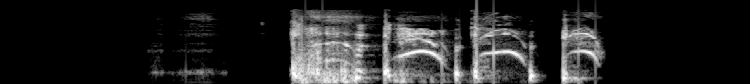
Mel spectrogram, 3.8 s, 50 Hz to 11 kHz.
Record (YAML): three_cough_length: 3.8 s
three_cough_amplitude: 30672
three_cough_signal_mean_std_ratio: 0.44
survey_phase: beta (2021-08-13 to 2022-03-07)
age: 18-44
gender: Male
wearing_mask: 'No'
symptom_cough_any: true
symptom_runny_or_blocked_nose: true
symptom_shortness_of_breath: true
symptom_sore_throat: true
symptom_diarrhoea: true
symptom_fatigue: true
symptom_fever_high_temperature: true
smoker_status: Ex-smoker
respiratory_condition_asthma: true
respiratory_condition_other: false
recruitment_source: Test and Trace
submission_delay: 2 days
covid_test_result: Positive
covid_test_method: RT-qPCR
